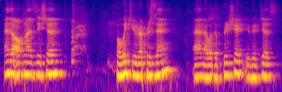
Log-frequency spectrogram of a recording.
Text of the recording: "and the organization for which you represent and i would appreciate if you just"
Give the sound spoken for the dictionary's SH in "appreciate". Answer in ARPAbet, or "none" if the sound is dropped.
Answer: SH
